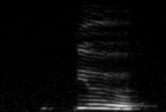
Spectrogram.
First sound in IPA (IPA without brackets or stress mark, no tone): pʲ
